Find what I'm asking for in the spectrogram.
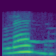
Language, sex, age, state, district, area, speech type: Hindi, female, 45-60, Uttar Pradesh, Pratapgarh, rural, conversation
